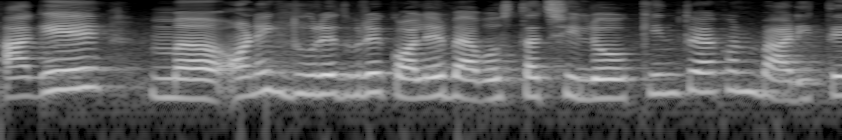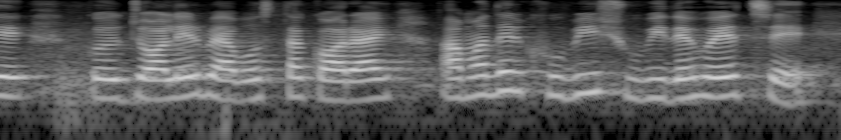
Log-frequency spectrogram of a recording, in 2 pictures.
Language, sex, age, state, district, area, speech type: Bengali, female, 60+, West Bengal, Purulia, urban, spontaneous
